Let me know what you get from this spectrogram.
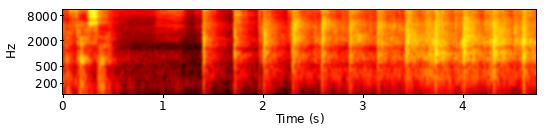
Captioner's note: audience applauds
